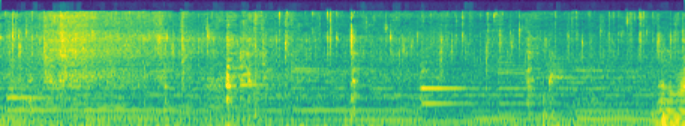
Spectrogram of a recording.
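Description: Unsalted butter sizzling and crackling steadily in a hot pan, a continuous frying hiss with small pops, close and fairly loud, no talking.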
